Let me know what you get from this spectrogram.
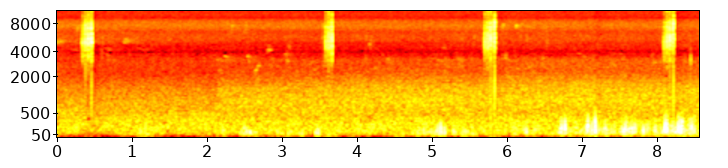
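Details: Balearic saddle bush-cricket (Parasteropleurus balearicus) giving four short, hissy, high-pitched chirps spaced two to three seconds apart over a low rumbling background, with faint rustling toward the end.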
